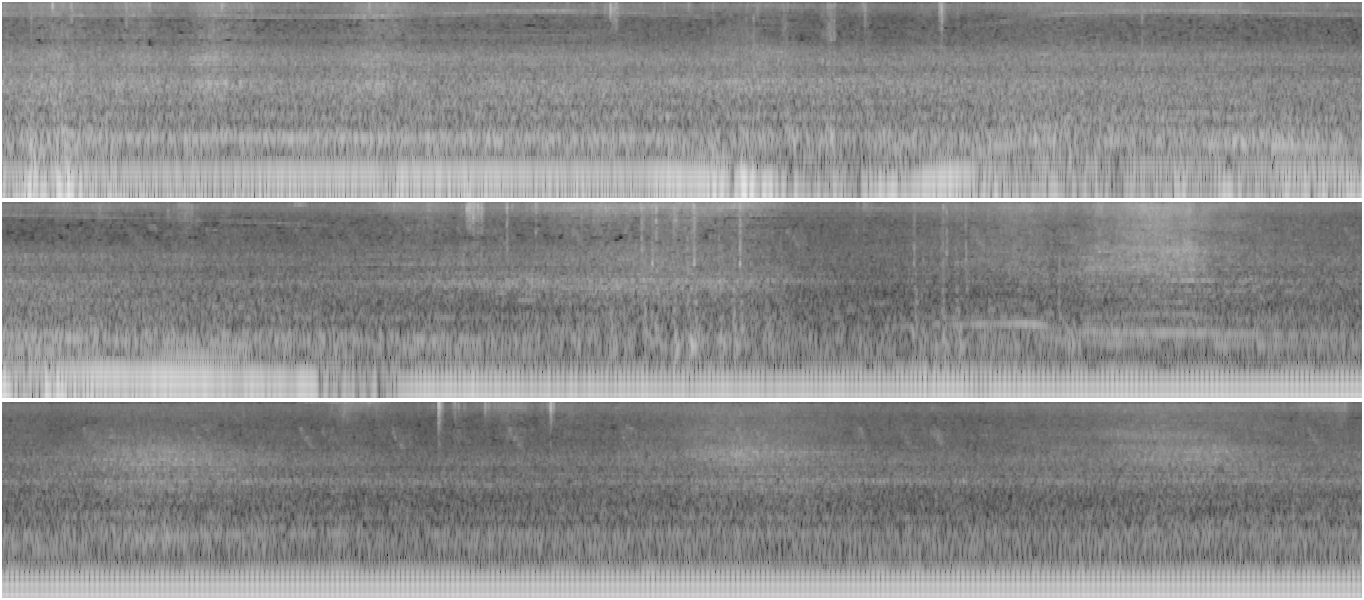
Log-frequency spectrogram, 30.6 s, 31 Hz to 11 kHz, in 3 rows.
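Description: Car engine and road noise heard from inside the cabin while driving, easing off about 13 seconds in as the car slows to a stop. A steady idling hum follows for the rest of the time.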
